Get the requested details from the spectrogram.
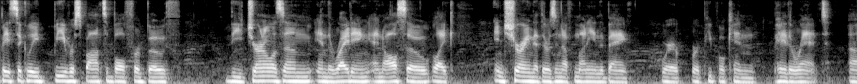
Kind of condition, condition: setting, busy venue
